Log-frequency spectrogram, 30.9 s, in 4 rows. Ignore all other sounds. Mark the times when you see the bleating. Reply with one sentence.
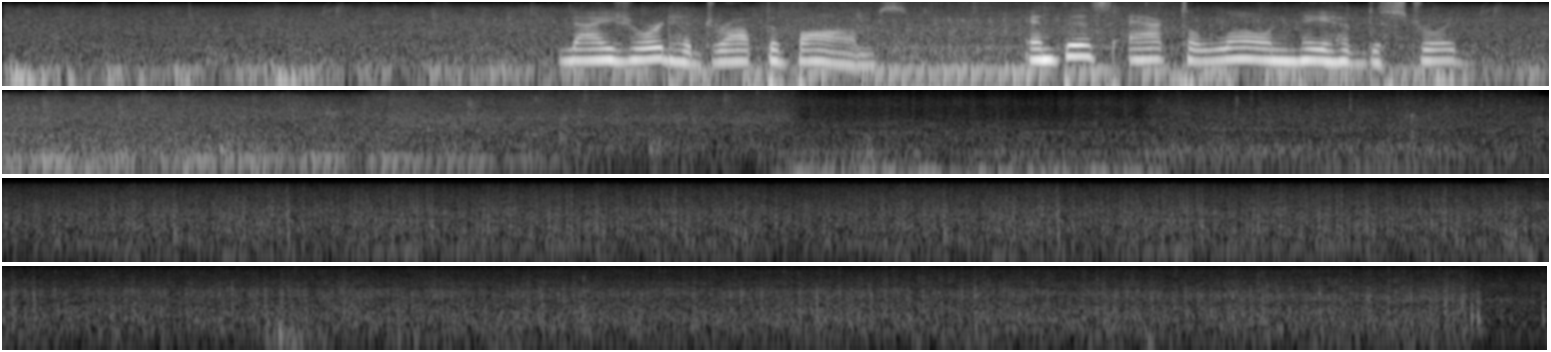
The bleating can't be heard in this clip.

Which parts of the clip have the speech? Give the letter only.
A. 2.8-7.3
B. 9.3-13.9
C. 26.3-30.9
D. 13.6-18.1
A.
